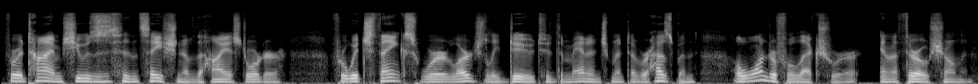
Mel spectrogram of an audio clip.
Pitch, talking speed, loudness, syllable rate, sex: 120 Hz, 185 wpm, -18 LUFS, 5.4 syllables/s, male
